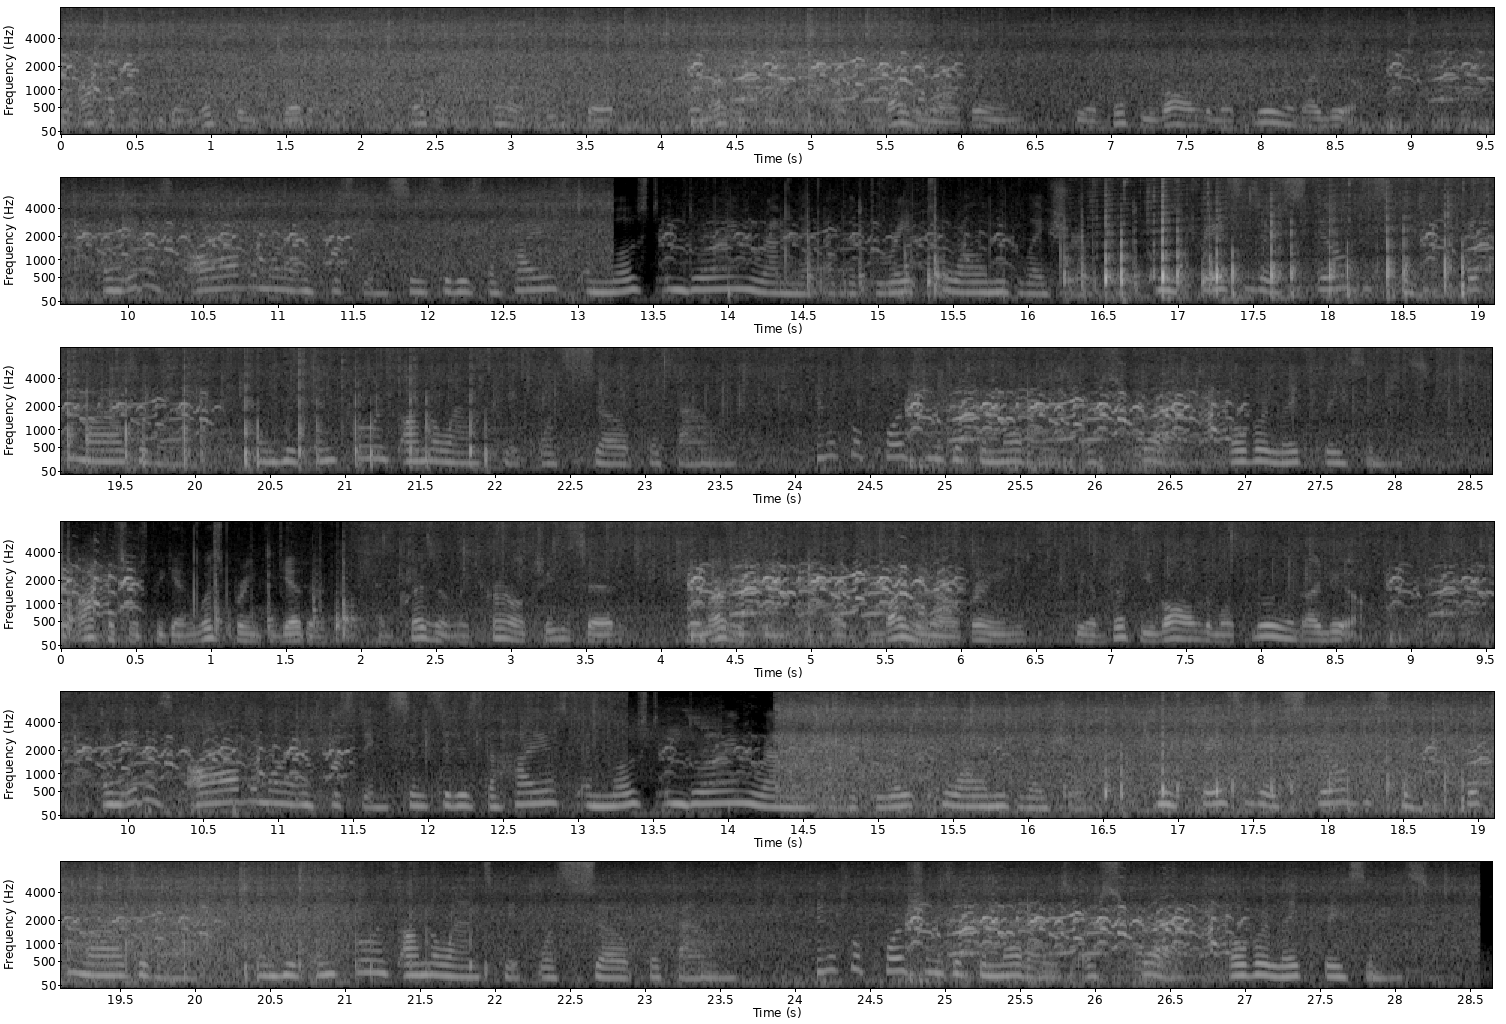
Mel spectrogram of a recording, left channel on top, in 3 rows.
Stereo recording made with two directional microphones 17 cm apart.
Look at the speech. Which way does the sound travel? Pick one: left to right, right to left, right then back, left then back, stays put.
stays put.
